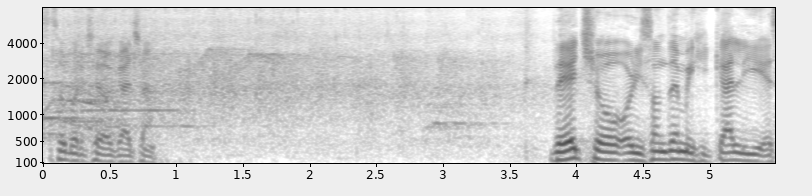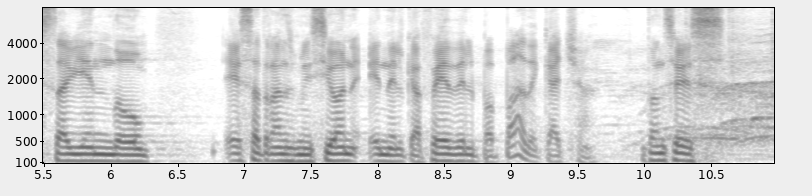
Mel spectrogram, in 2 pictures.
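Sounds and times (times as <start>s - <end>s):
audience applause: 0.0s - 3.8s
speech: 0.1s - 1.0s, 3.8s - 10.8s.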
